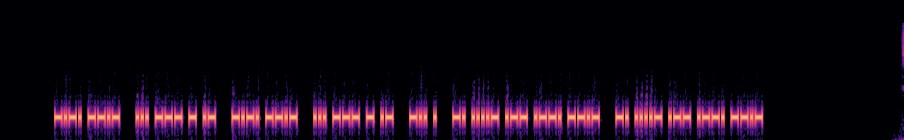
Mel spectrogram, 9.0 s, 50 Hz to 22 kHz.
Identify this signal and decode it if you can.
Morse code, heard as a keyed tone, about 50 wpm, 700 Hz. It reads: CQ SOTA CQ SOTA DE N4WPQ N4WPQ
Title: SOTA QSO Practice 50wpm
